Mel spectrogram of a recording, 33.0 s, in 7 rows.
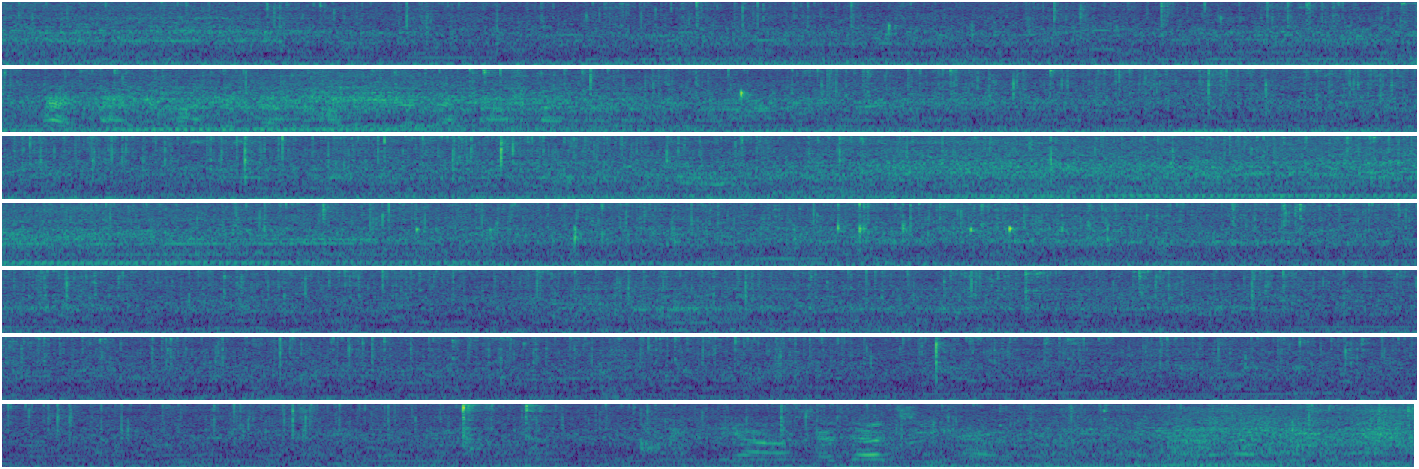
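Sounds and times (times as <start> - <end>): batter sizzling on a griddle: 0.0 - 33.0
metal picks clicking on pan: 29.8 - 30.5.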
